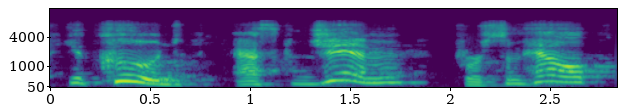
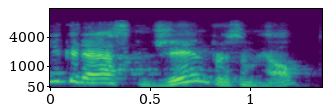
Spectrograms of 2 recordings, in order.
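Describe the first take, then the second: First: Slow, with "could" drawn out and lifted; stress on COULD. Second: Said in the usual way. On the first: Shown as a demonstration. Teacher models a polite suggestion, stressing "could". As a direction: stretch "could" high, then space out the rest. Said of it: "Could makes it softer". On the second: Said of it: "you're suggesting how something can be solved".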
